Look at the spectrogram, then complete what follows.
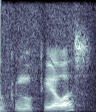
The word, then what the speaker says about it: GnuTLS: can just plug the result into OpenSSL or GnuTLS, am I saying it right?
